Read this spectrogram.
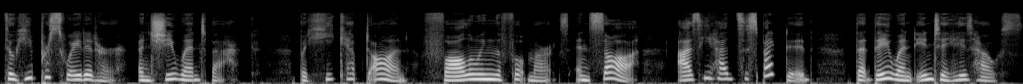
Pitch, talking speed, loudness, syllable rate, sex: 215 Hz, 145 wpm, -17 LUFS, 4.2 syllables/s, female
